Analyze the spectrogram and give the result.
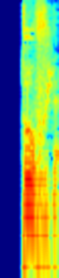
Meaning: low shoe (not covering above the ankle)
- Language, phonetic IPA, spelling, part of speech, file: Russian, [ˈtuflʲə], туфля, noun, Ru-туфля.ogg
